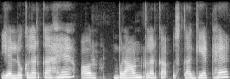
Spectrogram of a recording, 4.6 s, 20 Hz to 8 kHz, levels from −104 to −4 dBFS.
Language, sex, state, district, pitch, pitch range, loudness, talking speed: Hindi, female, Bihar, Patna, 220 Hz, 205-235 Hz, -14 LUFS, 145 wpm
